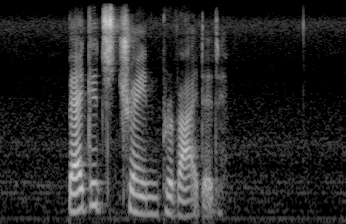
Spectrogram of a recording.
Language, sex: English, female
